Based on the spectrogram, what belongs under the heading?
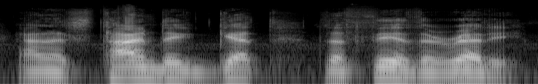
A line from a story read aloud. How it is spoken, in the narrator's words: Bruno said with a sigh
